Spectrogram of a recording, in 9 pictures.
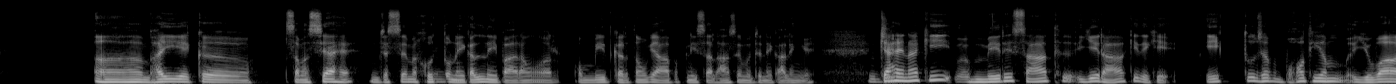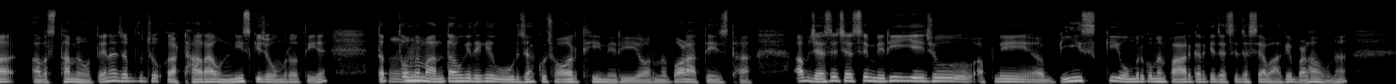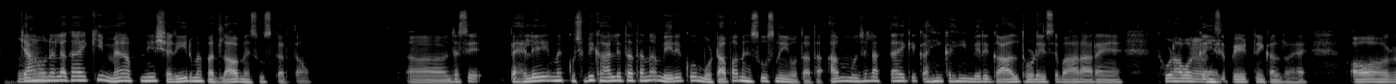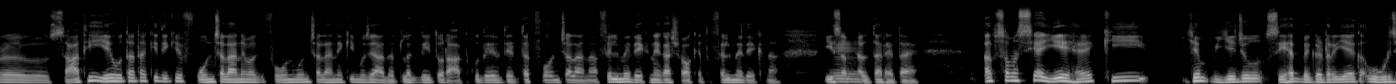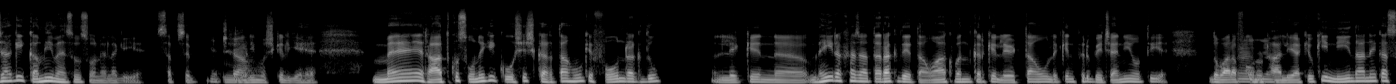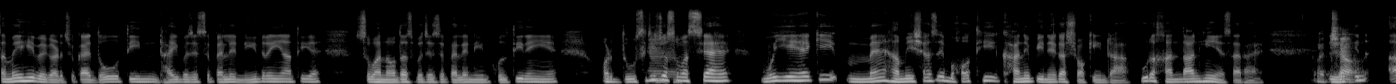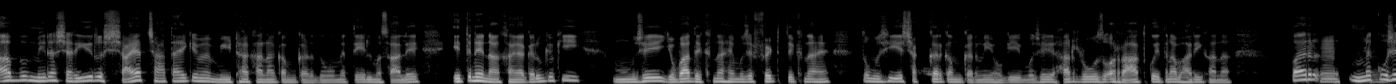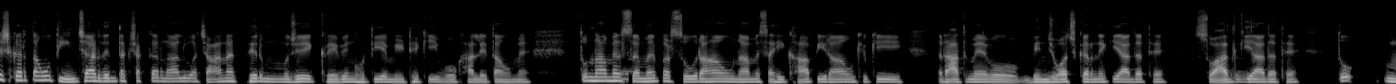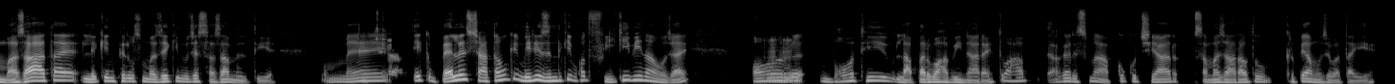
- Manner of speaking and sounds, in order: in English: "फिट"; unintelligible speech; in English: "क्रेविंग"; in English: "बिंज-वॉच"; in English: "बैलेंस"
- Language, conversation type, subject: Hindi, advice, स्वास्थ्य और आनंद के बीच संतुलन कैसे बनाया जाए?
